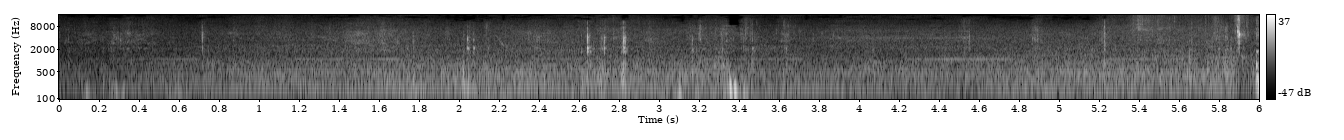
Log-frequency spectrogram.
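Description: Steady low mechanical hum, like a distant motor, with some wind noise and a few faint light clicks about halfway through.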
